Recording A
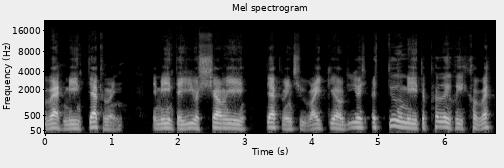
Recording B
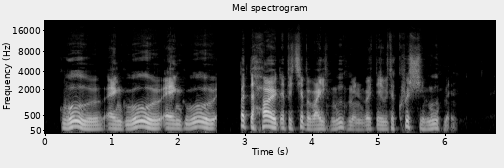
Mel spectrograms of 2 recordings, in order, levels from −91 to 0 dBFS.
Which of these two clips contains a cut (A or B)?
B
